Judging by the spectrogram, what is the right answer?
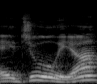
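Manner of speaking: put-on Italian accent. Talking about who started an accent, the speaker shows their put-on italian accent. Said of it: "putting on an Italian accent".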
